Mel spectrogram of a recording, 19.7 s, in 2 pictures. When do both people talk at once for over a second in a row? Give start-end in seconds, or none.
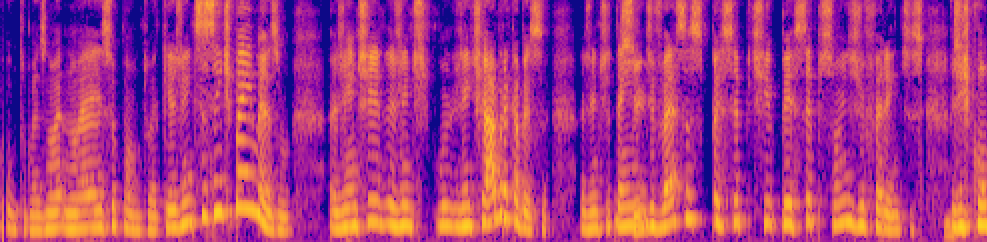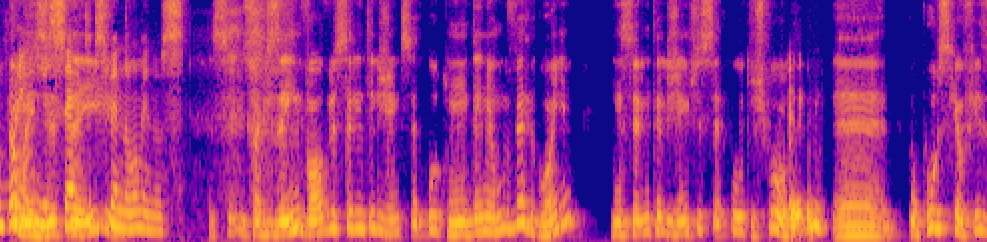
9.5-11.2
